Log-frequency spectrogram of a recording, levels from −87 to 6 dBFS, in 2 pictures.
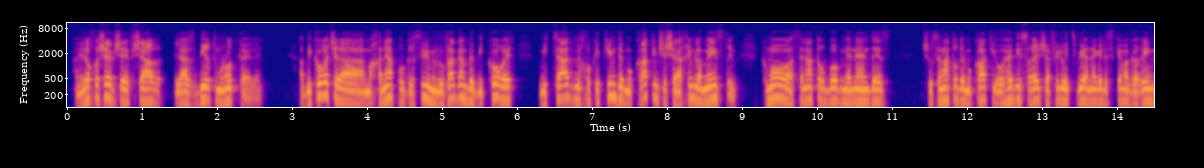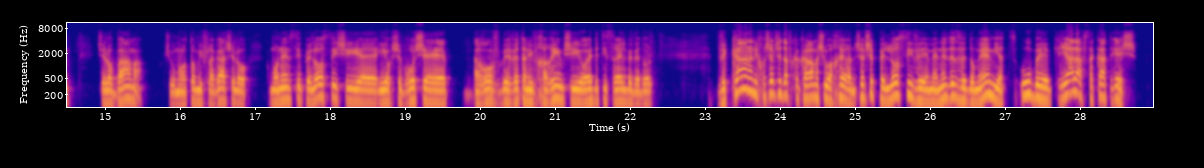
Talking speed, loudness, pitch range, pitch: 140 wpm, -17 LUFS, 135-165 Hz, 145 Hz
